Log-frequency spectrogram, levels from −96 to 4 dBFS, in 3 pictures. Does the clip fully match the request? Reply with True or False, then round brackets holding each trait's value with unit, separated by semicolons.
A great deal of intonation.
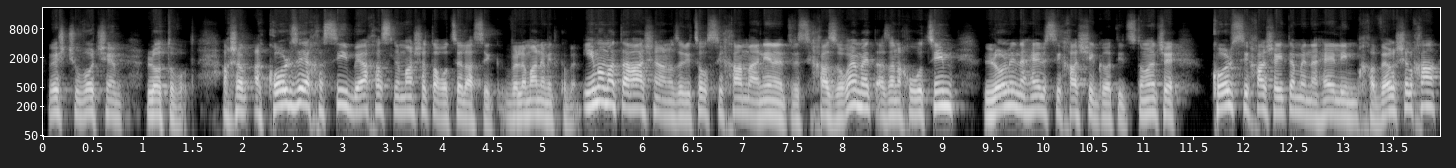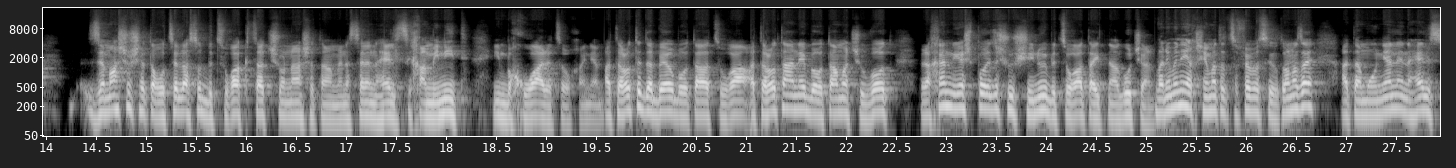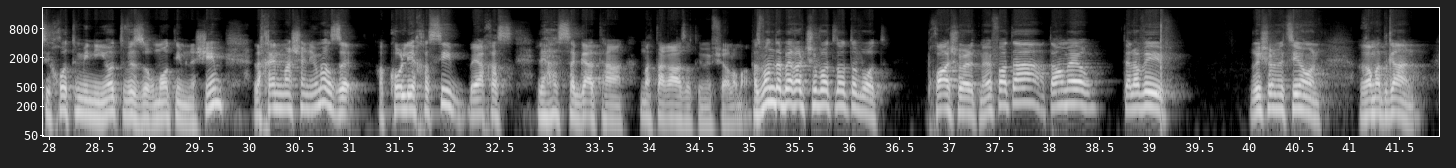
True (5.9 semitones)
